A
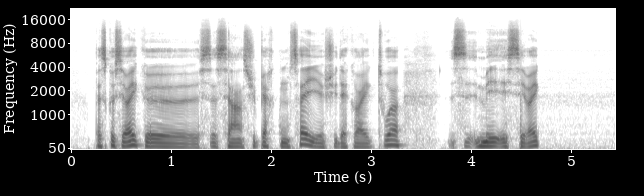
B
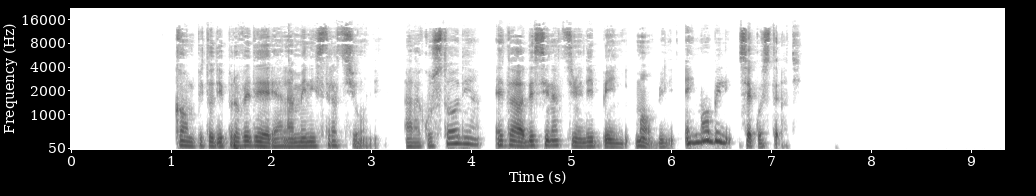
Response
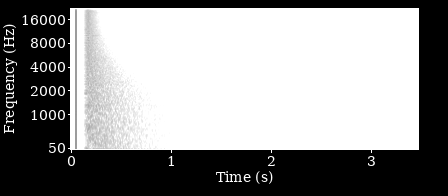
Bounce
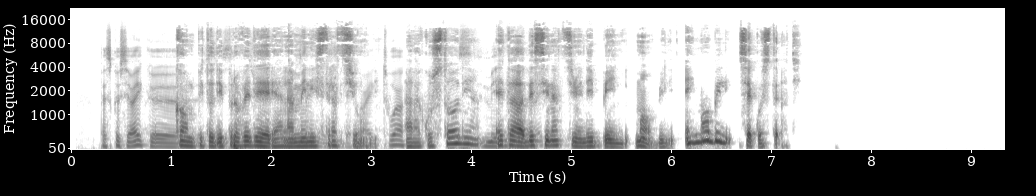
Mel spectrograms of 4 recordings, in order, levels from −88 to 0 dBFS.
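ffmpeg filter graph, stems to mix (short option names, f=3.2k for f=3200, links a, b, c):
-filter_complex "[0:a]adelay=50,volume=-9dB,asplit=2[a][b];[b]volume=-20dB[c];[1:a]bandreject=f=5.3k:w=12,volume=-0.5dB,asplit=2[d][e];[e]apad=whole_len=242232[f];[a][f]sidechaincompress=threshold=-44dB:ratio=3:attack=16:release=242[g];[2:a]atrim=start_sample=2205[h];[c][h]afir=irnorm=-1:irlink=0[i];[g][d][i]amix=inputs=3:normalize=0"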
